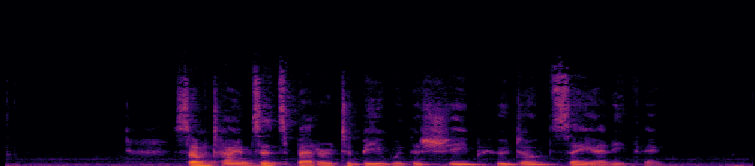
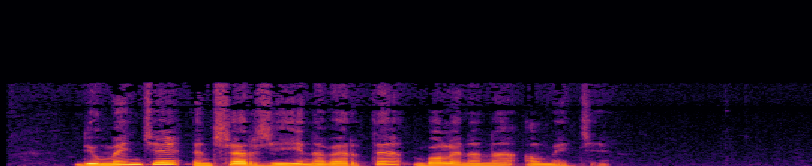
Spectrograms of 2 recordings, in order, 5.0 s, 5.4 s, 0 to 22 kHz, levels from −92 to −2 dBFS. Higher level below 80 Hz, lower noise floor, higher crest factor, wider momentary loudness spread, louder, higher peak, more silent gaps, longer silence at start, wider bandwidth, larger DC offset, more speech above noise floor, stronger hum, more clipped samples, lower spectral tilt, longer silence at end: second, -70 dBFS vs -62 dBFS; second, -64 dBFS vs -68 dBFS; first, 22 dB vs 16 dB; first, 17 LU vs 10 LU; second, -39 LUFS vs -20 LUFS; second, -18 dBFS vs -4 dBFS; neither; second, 0.05 s vs 0.5 s; first, 13.5 kHz vs 11.5 kHz; neither; second, 25 dB vs 49 dB; neither; neither; second, -5.5 dB/octave vs -8 dB/octave; second, 0.1 s vs 1.4 s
